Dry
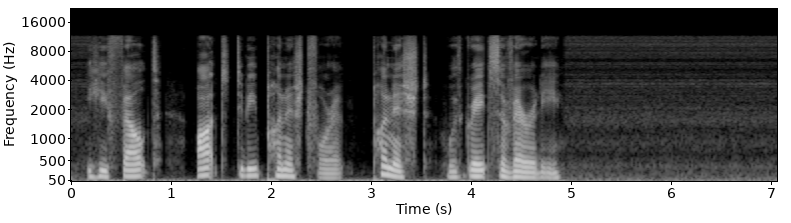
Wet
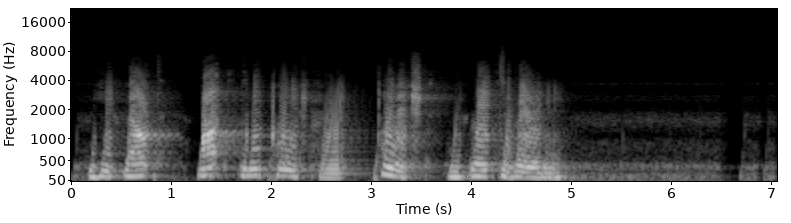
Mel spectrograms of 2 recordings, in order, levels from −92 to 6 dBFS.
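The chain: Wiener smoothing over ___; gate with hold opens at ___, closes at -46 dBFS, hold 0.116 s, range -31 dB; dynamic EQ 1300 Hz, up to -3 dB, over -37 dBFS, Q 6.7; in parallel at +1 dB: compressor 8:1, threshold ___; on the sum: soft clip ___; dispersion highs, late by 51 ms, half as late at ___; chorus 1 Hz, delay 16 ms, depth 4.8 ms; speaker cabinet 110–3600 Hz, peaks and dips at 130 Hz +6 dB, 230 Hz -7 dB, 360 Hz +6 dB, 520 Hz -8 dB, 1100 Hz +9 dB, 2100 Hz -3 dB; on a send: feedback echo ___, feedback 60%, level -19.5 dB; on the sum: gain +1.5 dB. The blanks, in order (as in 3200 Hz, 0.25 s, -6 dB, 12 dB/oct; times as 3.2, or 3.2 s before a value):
41 samples, -39 dBFS, -30 dBFS, -17 dBFS, 540 Hz, 75 ms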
